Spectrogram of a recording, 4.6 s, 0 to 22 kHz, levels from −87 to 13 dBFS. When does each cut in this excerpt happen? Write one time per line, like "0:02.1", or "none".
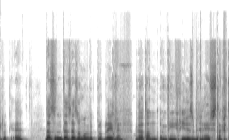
0:00.9
0:01.4
0:02.7
0:03.3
